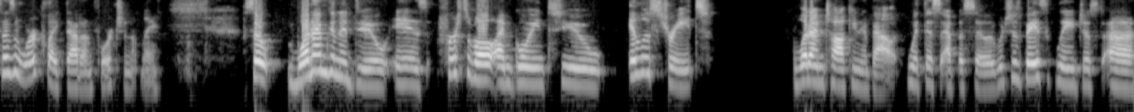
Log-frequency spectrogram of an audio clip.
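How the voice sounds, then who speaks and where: An American accent marks this woman's ordinary speaking voice, fairly high in pitch with lively intonation. She keeps a moderate pace while her loudness swings widely. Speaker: tarot reader and livestream host. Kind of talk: casual livestream chat.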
